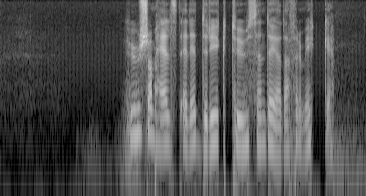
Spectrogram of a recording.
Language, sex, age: Swedish, female, 44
